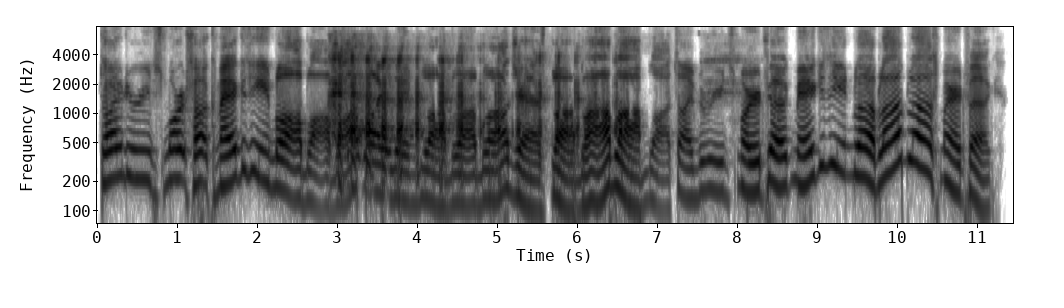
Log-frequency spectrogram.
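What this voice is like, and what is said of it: Mocking impression of another person. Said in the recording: “let me now do an impression of Chris Betts. This is my impression of Chris Betts.”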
